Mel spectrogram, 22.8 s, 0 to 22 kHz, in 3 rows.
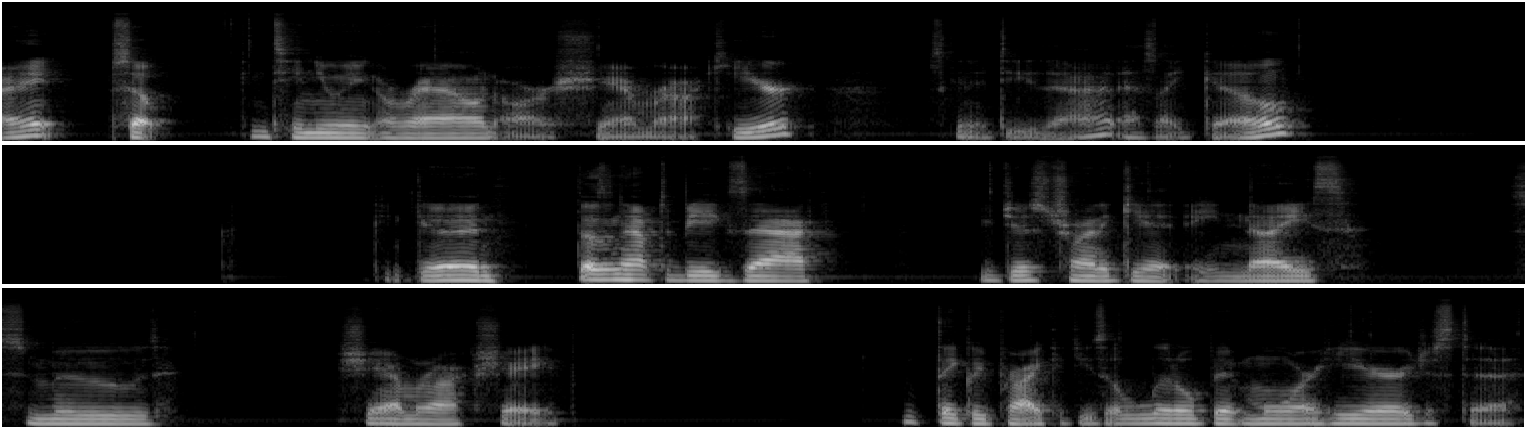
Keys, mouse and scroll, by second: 1.1-2.0 drag, 2.8-5.6 drag, 6.3-7.7 drag, 8.5 click, 11.1-12.4 drag, 13.2-16.0 drag, 18.1 click, 20.6 right click, 21.8 click, 22.6 click.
